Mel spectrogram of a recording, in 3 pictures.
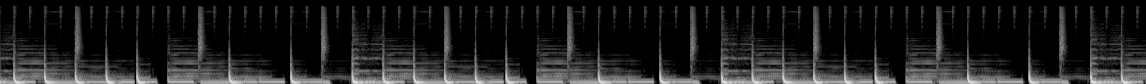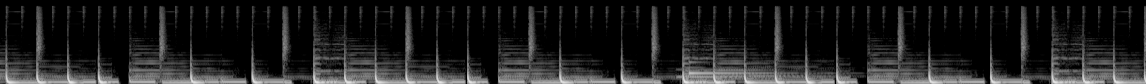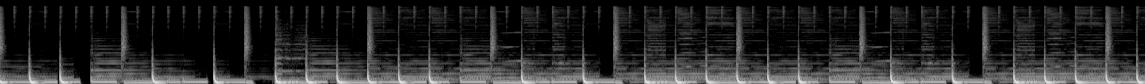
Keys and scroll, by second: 0.1 ctrl+-, 1.3 ctrl++, 13.1 ctrl++.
